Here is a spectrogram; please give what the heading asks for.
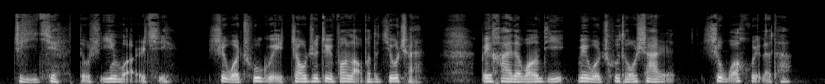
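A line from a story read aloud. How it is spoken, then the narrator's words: Sobbing in anguish. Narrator (Chinese): 李玲 哭得痛不欲生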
